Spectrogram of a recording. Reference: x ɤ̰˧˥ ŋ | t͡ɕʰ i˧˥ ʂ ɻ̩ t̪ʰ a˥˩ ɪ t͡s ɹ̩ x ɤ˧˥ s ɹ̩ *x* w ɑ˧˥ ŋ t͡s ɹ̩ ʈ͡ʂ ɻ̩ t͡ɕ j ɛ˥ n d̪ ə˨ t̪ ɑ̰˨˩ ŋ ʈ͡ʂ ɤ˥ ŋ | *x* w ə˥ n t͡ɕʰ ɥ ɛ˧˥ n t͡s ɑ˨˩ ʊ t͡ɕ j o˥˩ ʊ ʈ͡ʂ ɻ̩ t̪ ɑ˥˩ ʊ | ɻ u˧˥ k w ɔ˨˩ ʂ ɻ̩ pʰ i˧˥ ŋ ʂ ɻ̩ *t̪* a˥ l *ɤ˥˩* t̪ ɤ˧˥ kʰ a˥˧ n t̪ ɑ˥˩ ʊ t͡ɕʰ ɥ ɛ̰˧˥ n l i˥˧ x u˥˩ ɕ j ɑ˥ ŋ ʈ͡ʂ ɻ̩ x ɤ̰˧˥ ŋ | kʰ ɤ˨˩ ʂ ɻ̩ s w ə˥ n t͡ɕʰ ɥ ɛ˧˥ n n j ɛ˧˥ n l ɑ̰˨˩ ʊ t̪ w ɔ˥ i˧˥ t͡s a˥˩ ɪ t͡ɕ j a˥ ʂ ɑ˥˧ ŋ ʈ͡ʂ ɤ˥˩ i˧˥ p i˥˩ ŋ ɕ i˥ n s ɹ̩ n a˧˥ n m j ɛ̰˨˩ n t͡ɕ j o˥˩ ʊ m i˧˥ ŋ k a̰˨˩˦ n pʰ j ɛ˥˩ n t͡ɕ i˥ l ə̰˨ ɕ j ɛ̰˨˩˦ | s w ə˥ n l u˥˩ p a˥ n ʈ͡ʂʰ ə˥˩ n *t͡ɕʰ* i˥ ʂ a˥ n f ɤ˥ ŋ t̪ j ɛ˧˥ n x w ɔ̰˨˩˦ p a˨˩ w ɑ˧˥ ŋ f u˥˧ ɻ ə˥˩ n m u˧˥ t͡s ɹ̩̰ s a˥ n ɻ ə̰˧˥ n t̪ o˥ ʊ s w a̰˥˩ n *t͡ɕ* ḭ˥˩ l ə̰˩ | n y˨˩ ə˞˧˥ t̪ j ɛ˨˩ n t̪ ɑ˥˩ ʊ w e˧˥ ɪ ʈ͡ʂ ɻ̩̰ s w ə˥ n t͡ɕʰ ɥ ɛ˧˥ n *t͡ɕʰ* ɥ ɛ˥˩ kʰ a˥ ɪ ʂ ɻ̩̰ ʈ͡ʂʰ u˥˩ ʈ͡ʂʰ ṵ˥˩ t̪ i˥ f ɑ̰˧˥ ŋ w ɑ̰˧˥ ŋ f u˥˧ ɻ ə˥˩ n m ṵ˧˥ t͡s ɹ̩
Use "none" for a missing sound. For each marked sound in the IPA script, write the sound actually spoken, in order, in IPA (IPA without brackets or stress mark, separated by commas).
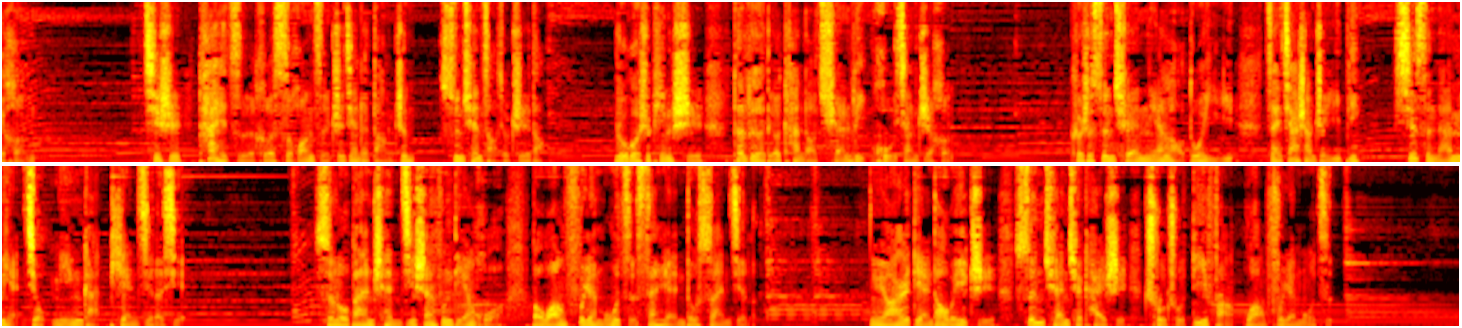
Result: x, s, t̪ʰ, ɤ˥˩, t͡ɕ, t͡ɕ, t͡ɕʰ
